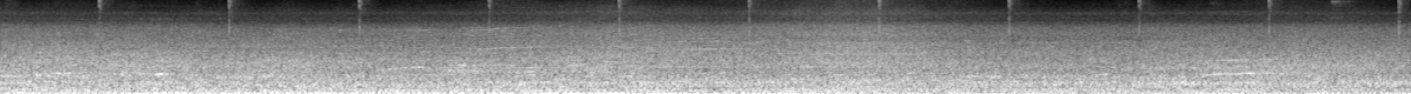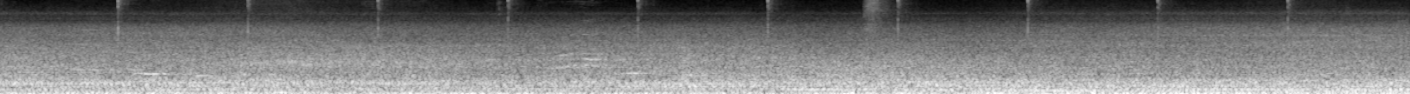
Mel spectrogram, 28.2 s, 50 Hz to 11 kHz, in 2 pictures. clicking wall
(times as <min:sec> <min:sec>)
0:02.2 0:04.0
